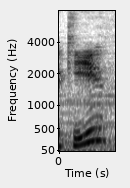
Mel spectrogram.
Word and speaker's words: quay: A key? A fishing key. I've been told it's pronounced key, so either I'm very elaborately being trolled or it's pronounced key.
